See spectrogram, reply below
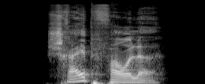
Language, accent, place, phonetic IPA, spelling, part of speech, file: German, Germany, Berlin, [ˈʃʁaɪ̯pˌfaʊ̯lə], schreibfaule, adjective, De-schreibfaule.ogg
- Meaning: inflection of schreibfaul: 1. strong/mixed nominative/accusative feminine singular 2. strong nominative/accusative plural 3. weak nominative all-gender singular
